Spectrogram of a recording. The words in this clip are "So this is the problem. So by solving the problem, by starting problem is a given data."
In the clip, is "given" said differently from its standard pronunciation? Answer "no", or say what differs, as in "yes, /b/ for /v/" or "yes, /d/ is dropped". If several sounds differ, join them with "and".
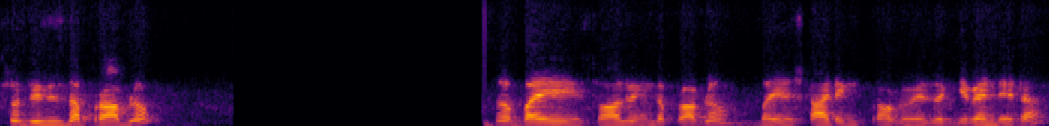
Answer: no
